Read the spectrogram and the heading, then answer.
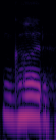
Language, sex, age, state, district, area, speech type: Goan Konkani, male, 18-30, Goa, Tiswadi, rural, read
